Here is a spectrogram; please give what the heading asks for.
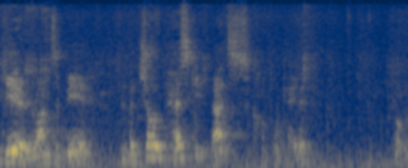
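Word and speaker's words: Joe Pesci: you don't joe pesky rhymes with esky aneski is another australian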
